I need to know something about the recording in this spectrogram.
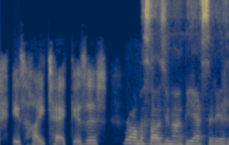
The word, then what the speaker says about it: Romosozumab: But yeah, I presume that new osteoporosis drug that I'm not even going to attempt to pronounce is high tech, is it? Romosozumab, yes, it is.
